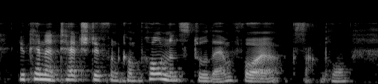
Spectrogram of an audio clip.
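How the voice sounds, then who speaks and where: A woman speaks with a German accent. Her pace is moderate. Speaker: researcher and educator. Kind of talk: online course lecture. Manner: clear, scripted.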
